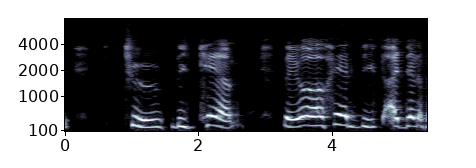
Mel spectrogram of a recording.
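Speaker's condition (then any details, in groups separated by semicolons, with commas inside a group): Cerebral palsy; childhood speech therapy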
